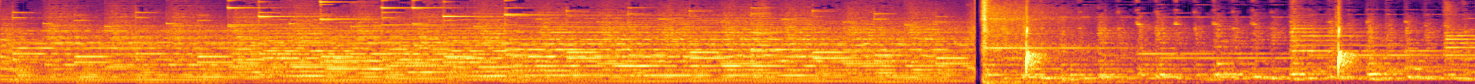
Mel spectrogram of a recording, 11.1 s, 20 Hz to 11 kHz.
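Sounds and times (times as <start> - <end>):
background music: 0.0 - 11.0
light music: 0.0 - 11.0.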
